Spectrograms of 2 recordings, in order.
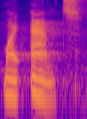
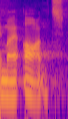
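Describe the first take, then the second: First: Aunt is said like the insect ant. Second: Aunt is said with a broad 'ah' vowel.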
